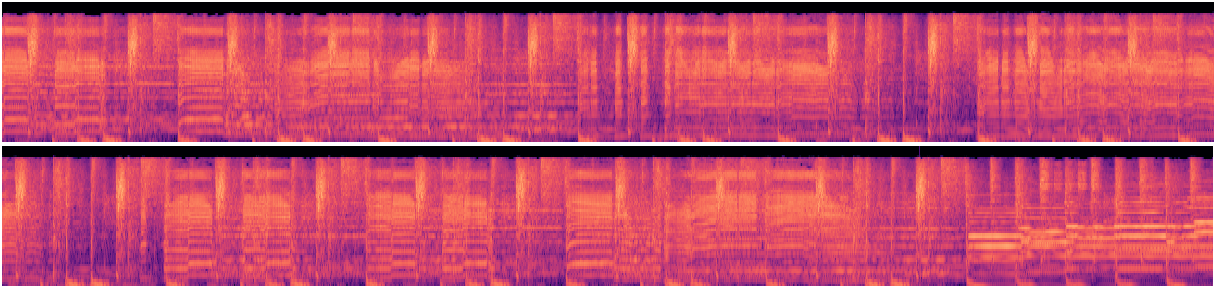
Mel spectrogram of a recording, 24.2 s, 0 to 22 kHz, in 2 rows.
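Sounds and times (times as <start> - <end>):
saxophone: 0.0 - 24.2.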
